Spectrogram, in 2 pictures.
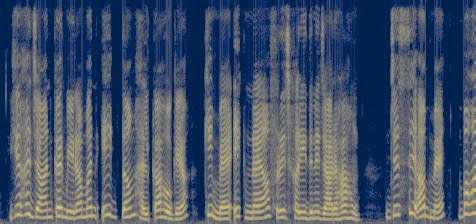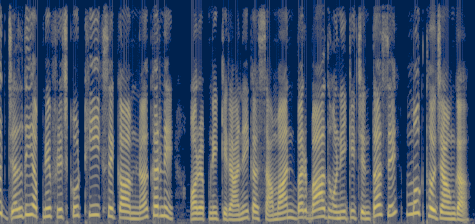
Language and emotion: Hindi, happy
